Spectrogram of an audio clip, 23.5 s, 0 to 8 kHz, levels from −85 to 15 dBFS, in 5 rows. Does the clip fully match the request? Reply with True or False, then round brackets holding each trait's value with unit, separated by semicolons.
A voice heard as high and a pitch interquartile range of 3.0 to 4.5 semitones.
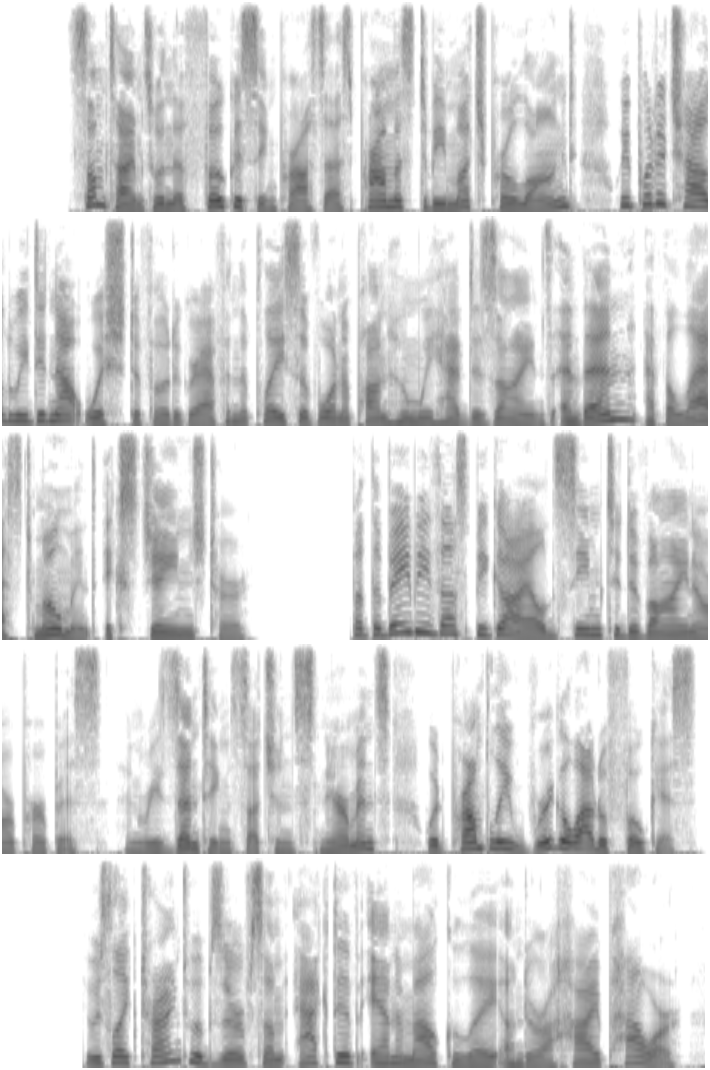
False (195 Hz; 5.0 semitones)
